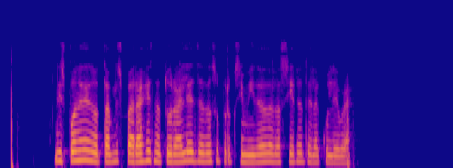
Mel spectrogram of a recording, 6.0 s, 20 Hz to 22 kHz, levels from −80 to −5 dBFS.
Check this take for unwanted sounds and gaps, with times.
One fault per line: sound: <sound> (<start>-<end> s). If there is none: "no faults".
no faults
